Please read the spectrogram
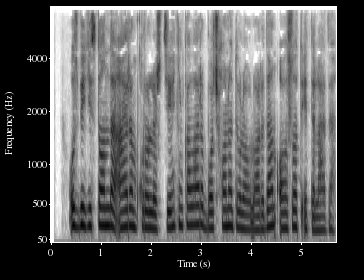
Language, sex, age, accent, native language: Uzbek, female, 30-39, Andijon, Uzbek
